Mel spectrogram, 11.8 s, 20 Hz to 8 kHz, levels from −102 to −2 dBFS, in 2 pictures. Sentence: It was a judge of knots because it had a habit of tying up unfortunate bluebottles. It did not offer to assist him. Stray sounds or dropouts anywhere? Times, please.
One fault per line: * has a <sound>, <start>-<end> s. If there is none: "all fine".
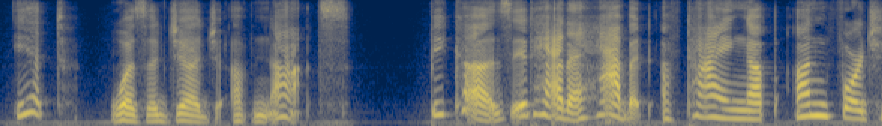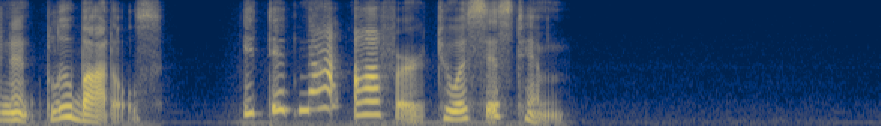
all fine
